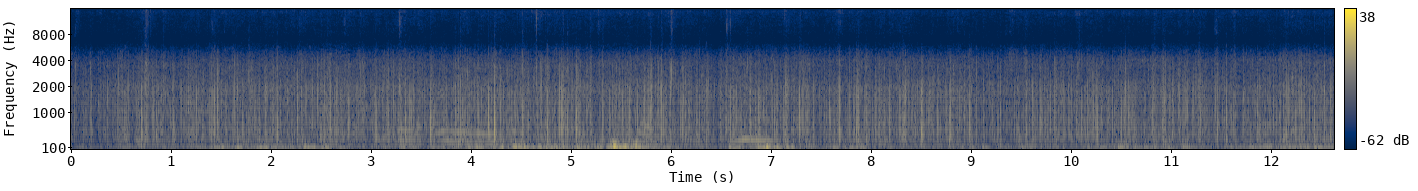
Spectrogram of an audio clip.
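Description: Steady rain falls on surfaces throughout, a dense, even patter with a few slightly louder drops standing out near the middle.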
